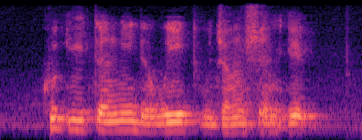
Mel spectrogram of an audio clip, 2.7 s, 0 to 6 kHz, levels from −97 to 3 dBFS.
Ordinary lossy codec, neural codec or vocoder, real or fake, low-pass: none; codec, 16 kHz, 1.1 kbps, Voila-Tokenizer; fake; 5.4 kHz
